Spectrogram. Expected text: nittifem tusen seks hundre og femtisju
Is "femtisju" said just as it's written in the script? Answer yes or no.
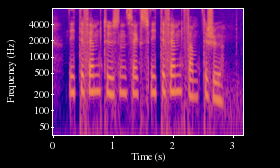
yes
